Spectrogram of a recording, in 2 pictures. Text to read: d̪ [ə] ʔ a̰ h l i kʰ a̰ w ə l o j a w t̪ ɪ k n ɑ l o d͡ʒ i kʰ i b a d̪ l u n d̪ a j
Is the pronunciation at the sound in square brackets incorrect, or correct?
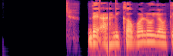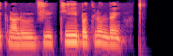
correct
